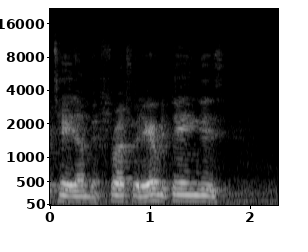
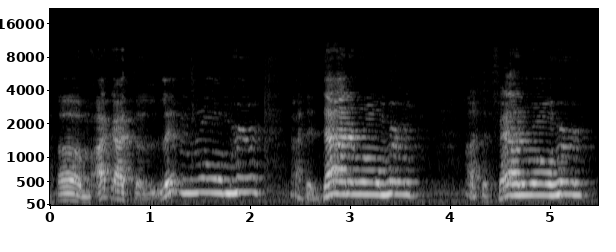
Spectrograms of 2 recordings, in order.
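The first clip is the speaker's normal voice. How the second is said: giddy excitement; 13 semitones higher than usual. Retold or imitated. Touring the dream house.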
